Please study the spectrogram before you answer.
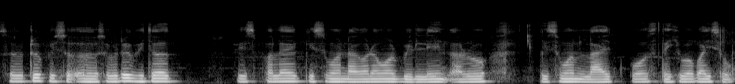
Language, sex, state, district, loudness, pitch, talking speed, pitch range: Assamese, male, Assam, Sonitpur, -16 LUFS, 130 Hz, 130 wpm, 125-135 Hz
